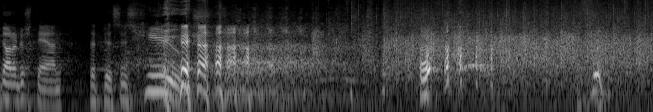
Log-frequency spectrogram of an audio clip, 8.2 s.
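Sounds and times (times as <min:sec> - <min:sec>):
speech: 0:00.0 - 0:03.9, 0:05.2 - 0:05.6, 0:07.4 - 0:08.1
laughter: 0:02.0 - 0:06.5
audience applause: 0:03.1 - 0:08.1.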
